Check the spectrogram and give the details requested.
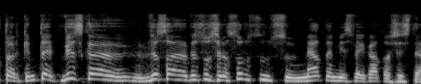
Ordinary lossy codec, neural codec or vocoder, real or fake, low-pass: Opus, 64 kbps; none; real; 10.8 kHz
